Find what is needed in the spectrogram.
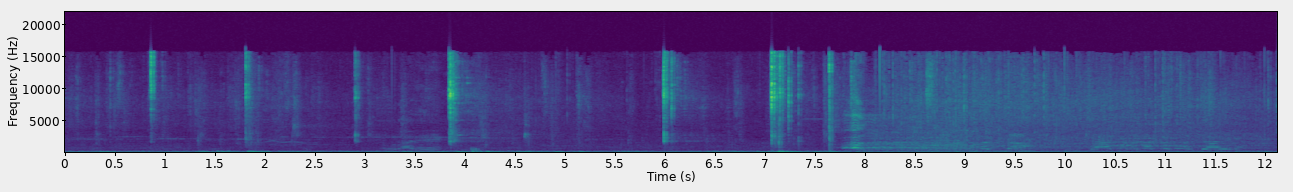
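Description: Foil bout in an arena: sharp clicks and knocks of blades and footwork on the piste over a low crowd rumble, then from about eight seconds in a drawn-out, wavering shout as the touch is scored.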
